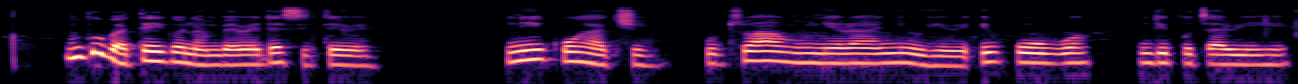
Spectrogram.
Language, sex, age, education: Igbo, female, 30-45, tertiary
